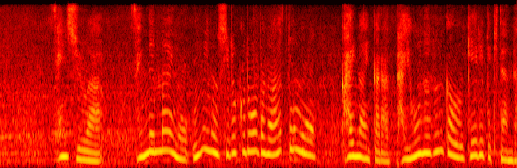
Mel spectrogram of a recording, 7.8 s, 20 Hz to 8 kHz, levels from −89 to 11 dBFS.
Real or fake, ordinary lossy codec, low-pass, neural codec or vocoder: fake; Opus, 64 kbps; 7.2 kHz; codec, 16 kHz, 4 kbps, X-Codec, HuBERT features, trained on general audio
